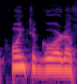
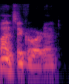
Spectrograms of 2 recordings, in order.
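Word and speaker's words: Punta Gorda: Um, you're talking, you know, there's one uh right here in Pointaga, Florida. Is that am I saying that right? How do you say it? Pontagorta.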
